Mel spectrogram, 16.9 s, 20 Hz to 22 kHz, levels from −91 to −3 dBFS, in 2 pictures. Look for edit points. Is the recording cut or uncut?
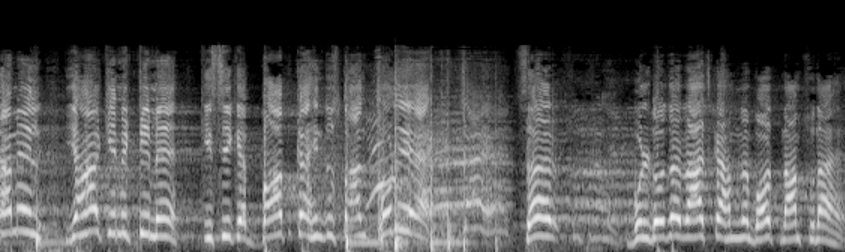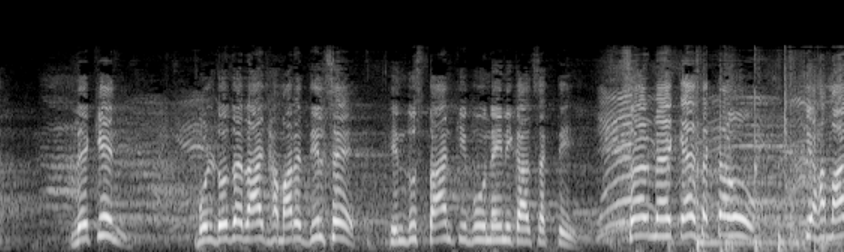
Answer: cut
